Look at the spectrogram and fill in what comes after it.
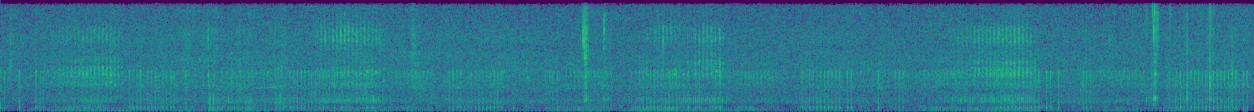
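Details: An orange tabby cat purrs steadily, a low rumbling buzz rising and falling with each breath.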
